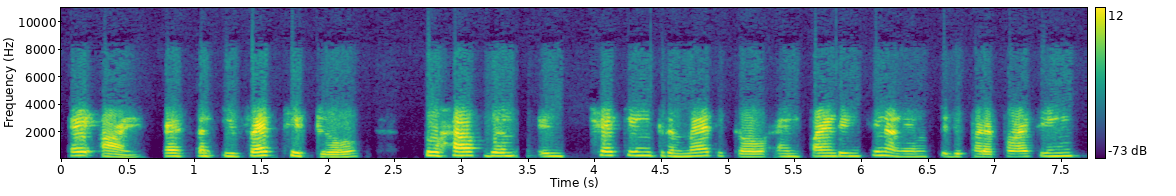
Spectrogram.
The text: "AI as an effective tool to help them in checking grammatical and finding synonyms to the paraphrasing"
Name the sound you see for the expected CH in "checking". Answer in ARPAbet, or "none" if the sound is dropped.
CH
